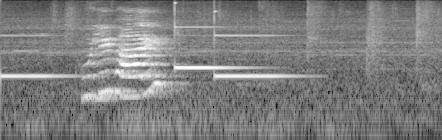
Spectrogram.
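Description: Two-tone doorbell chiming ding-dong, a higher note then a lower one. One ding-dong is fading out in the first second, and the bell is rung again a little after the middle and rings on for about a second. Between the two chimes a high voice calls out briefly.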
